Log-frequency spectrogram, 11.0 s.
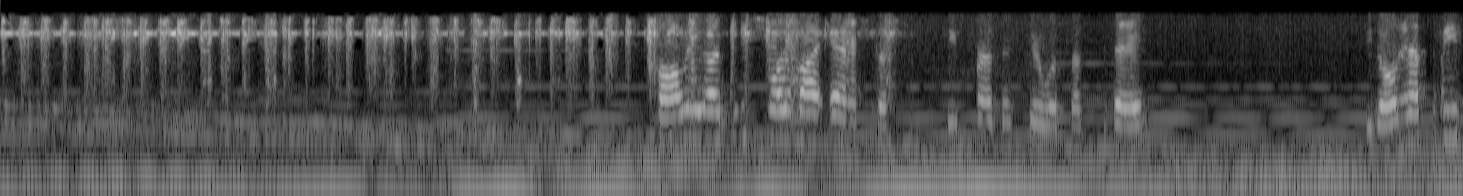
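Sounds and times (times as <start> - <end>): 
bell rung to summon ancestors: 0.0 - 6.8
speech: 5.0 - 8.7, 10.2 - 10.9.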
